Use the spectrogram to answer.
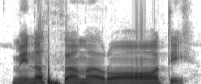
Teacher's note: Pronounce ra with thicker voice because it has khada zabar on it.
